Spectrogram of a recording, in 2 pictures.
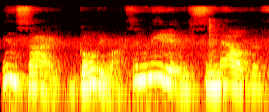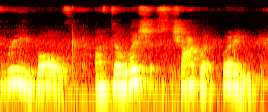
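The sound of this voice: Reading in an unforced reading voice.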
